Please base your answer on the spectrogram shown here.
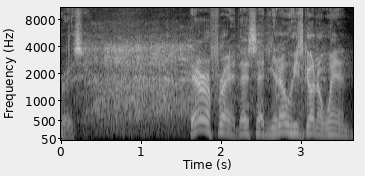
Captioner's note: laughter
